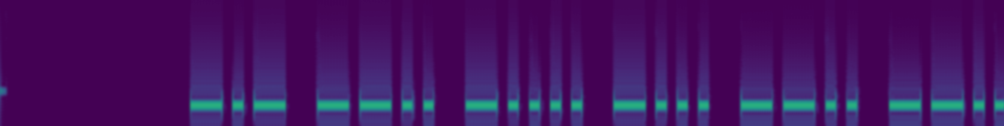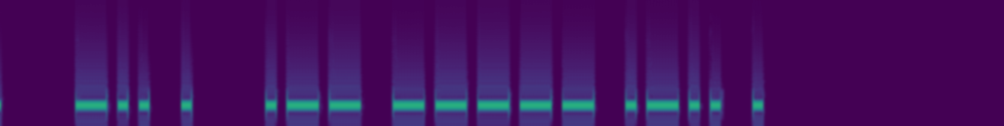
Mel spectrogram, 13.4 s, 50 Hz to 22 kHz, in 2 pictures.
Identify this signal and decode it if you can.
Morse code, heard as a keyed tone, about 17 wpm, 700 Hz. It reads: KZ6BZZ DE W0LE
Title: USA Callsign DE Callsign 17wpm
